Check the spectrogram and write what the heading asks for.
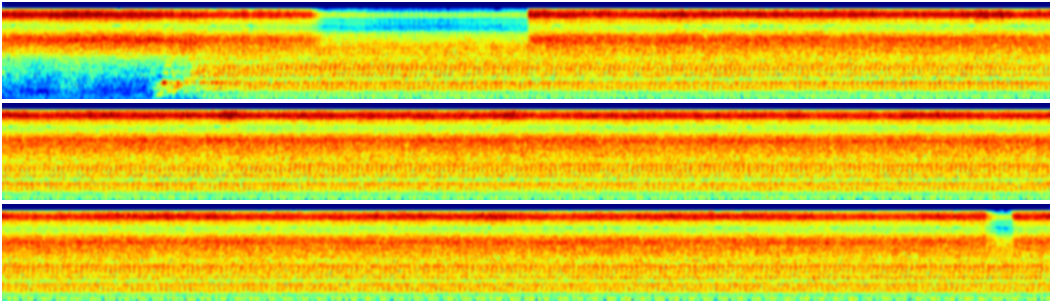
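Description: A steady hiss of air, then about one and a half seconds in an electric motor starts with a quick rising whine and settles into a steady, even hum over the hiss.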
